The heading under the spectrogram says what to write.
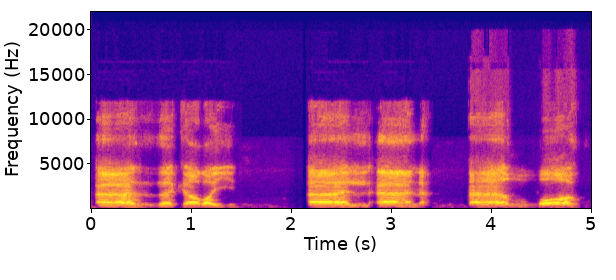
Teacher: hamzah yang keduanya itu ditashil, dikurangi hamzah, kekerasan hamzahnya itu, kekuatan hamzah itu dikurangi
